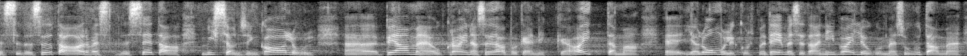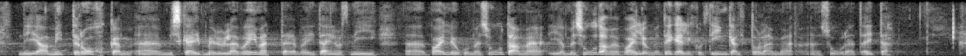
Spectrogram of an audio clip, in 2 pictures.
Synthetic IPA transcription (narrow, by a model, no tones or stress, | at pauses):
esse̞d̪̥ɑsɤd̪̥ɑɑrve̞st̪ɑd̪̥e̞sːe̞d̪̥ɑmisːo̞nsiːnkɑːlul | pe̞ɑme̞ukrɑjnɑsɤ̞jɑpɤɡ̥e̞nikːˑeɑjt̪ːˑɑmɑ | jɑlo̞ːmulikˑult̪me̞t̪e̞ːme̞se̞d̪̥ɑniːpɑlʲjukujme̞suːd̪̥ɑme̞ | jɑmit̪ːe̞ɾo̞hke̞mmːiskæjb̥̚me̞jlylɛvɤ̞jmet̪ːe̞vɑjd̪̥ɑjnult̪niː | pɑlʲjukujme̞suːd̪̥ɑme̞jɑme̞suːd̪̥ɑme̞pɑlʲjume̞t̪e̞ɡ̥e̞likːˑult̪hiŋɡ̥e̞lt̪ˑːo̞le̞mesuːɾḛd̪̥ɑ̰jt̪ːˑæh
